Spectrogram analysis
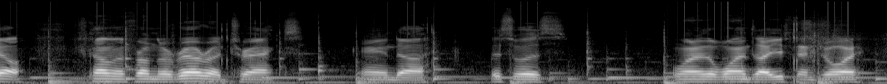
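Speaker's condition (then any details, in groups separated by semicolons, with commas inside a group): Cerebral palsy; spastic, affects walking and legs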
